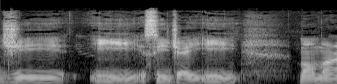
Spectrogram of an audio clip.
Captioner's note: speaking French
